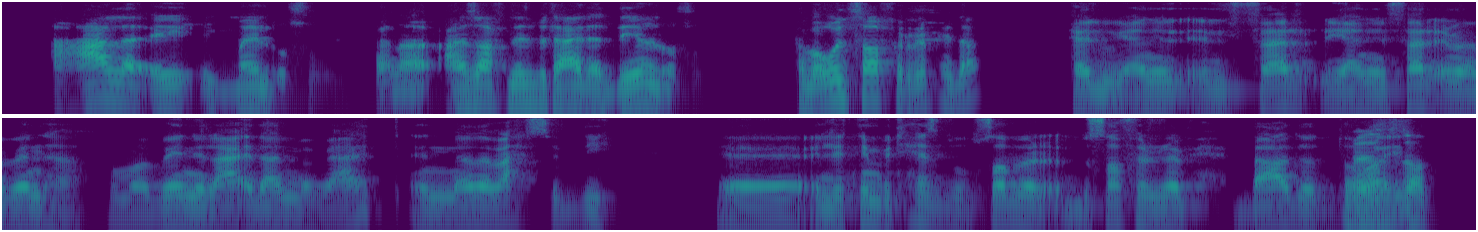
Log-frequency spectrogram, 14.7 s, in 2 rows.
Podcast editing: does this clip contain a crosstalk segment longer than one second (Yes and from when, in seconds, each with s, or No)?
No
